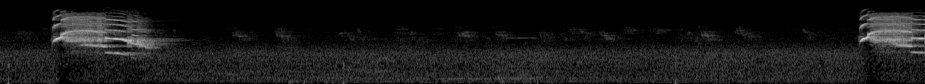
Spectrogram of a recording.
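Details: Yellow-headed caracara calling in nature: two harsh, screeching bursts about a second long and roughly eight seconds apart, with faint chirps of small birds scattered between them.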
